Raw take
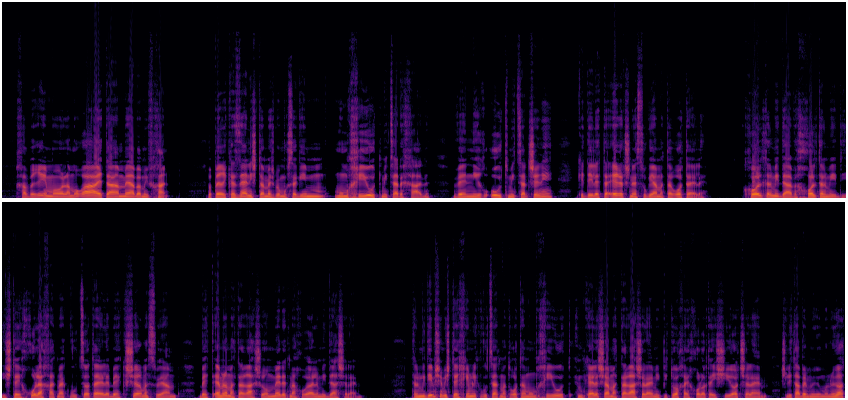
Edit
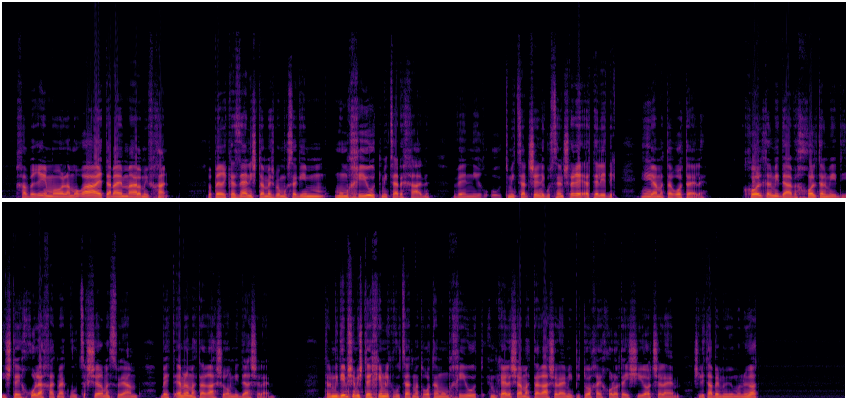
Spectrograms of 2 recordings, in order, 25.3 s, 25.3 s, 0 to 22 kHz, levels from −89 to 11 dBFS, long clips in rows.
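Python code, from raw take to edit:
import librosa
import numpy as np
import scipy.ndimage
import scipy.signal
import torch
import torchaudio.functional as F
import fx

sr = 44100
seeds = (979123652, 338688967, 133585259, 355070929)

y = fx.edit(x, sr, fx.reverse_span(start_s=1.63, length_s=0.39),
    fx.fade_out_span(start_s=6.27, length_s=1.29),
    fx.reverse_span(start_s=8.1, length_s=1.64),
    fx.cut(start_s=13.9, length_s=0.58),
    fx.cut(start_s=16.66, length_s=0.73),
    fx.clip_gain(start_s=18.92, length_s=0.98, db=4.5), tone=tone)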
